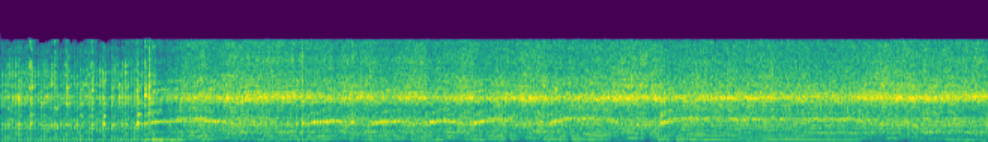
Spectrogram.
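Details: Chainsaw after fuel line replacement, no leaks: it catches and revs up and down cleanly, the pitch rising and falling smoothly with the throttle and settling into a steady high run.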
